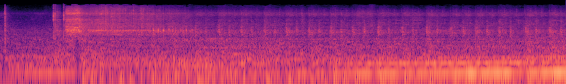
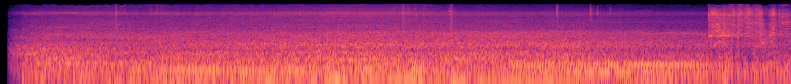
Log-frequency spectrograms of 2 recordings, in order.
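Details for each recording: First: Single-cylinder motorcycle that was noisy, like metal knocking, when started cold; after decarbonizing and replacing the valve seals (tensioner had been replaced twice without help), it catches quickly and settles into a smooth, quiet idle with no knock or rattle. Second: A single-cylinder motorcycle engine on a cold first start knocks loudly and metallically, and the noise goes away once warm. Carbon buildup in the head is hitting the piston.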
